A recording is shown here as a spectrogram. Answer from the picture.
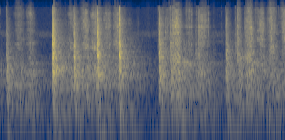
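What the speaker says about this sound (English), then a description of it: "And we're gonna scrape it. Clean it off." A metal scraper rasps across a hot grill grate in a series of loud, rough strokes, each a burst of harsh scraping with brief pauses between, close and alone.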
